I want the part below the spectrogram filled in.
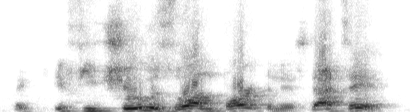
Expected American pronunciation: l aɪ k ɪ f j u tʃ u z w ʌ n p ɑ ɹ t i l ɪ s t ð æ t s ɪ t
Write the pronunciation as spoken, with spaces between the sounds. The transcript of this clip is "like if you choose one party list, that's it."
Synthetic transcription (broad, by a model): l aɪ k ɪ f j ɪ tʃ u z w ʌ n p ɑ ɹ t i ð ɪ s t ð æ t s ɪ t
